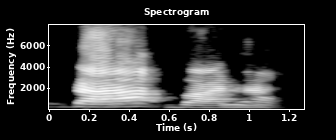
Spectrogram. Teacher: Lleva el acento en sa.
